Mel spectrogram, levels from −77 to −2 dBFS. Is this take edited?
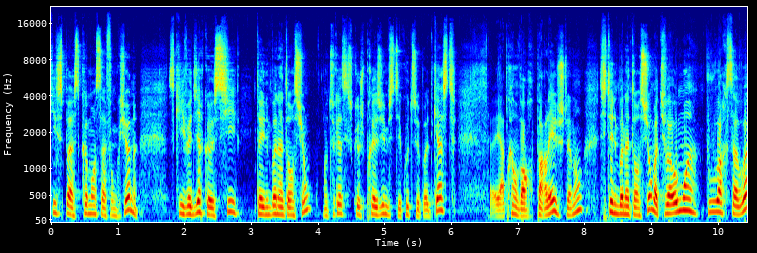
yes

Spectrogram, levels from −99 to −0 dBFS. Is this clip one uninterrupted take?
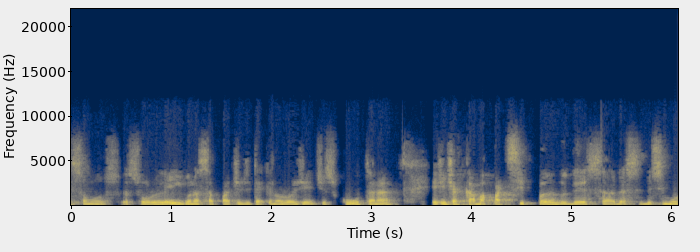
yes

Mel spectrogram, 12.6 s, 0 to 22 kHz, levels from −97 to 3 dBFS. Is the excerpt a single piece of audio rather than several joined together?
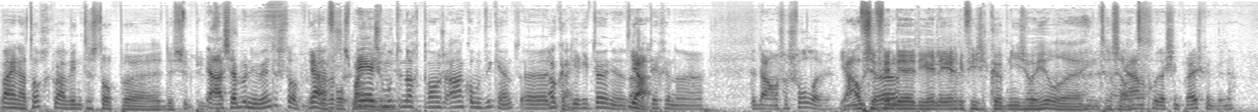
yes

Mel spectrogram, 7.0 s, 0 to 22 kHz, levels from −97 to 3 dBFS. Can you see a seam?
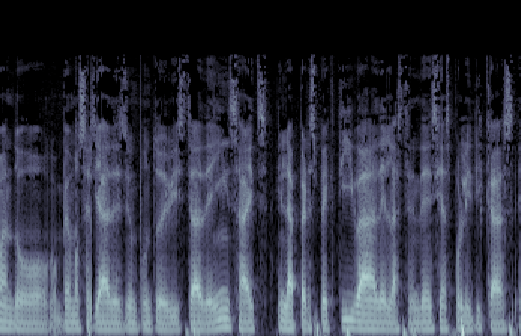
yes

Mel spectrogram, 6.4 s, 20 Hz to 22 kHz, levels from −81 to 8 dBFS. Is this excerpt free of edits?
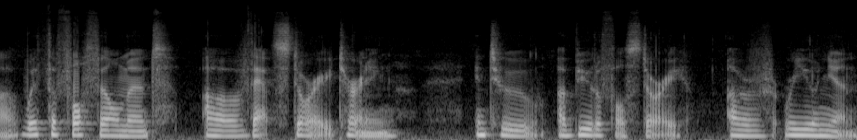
yes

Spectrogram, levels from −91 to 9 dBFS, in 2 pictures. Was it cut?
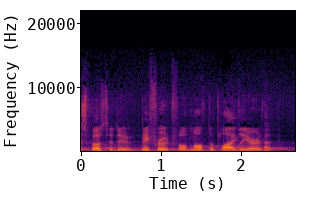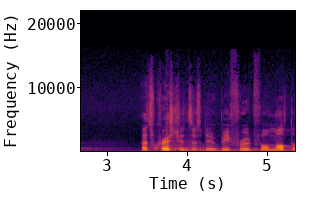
yes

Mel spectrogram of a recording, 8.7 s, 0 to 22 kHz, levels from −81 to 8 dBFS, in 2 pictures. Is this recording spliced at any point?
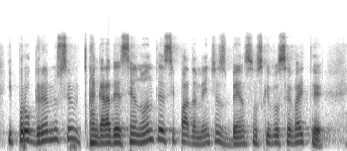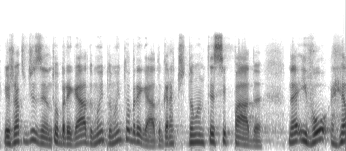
yes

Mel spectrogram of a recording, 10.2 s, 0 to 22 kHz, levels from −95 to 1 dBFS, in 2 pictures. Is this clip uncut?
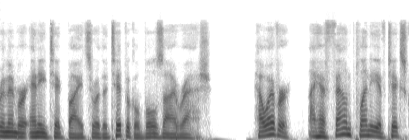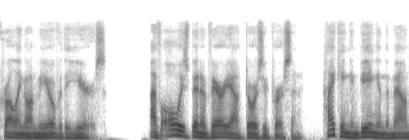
yes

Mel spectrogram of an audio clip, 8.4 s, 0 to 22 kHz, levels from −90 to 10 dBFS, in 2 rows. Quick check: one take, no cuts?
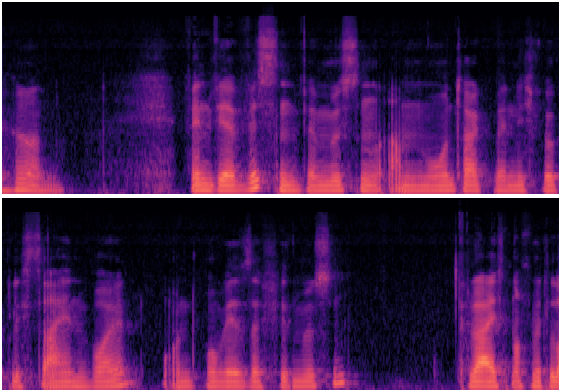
no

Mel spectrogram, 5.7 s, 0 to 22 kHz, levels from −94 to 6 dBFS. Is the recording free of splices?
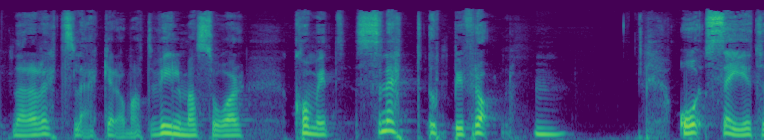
yes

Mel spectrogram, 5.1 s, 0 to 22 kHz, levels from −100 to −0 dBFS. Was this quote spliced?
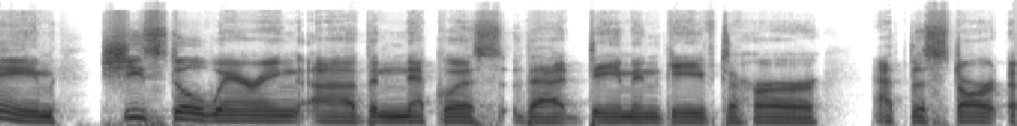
no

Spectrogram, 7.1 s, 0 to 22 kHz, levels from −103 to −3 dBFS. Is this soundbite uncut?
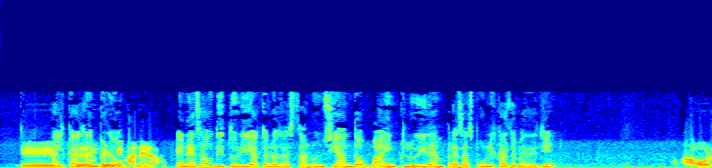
no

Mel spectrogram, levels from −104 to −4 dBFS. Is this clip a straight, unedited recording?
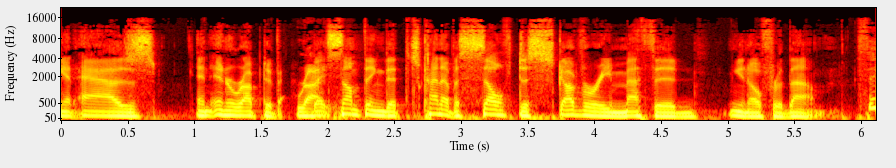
no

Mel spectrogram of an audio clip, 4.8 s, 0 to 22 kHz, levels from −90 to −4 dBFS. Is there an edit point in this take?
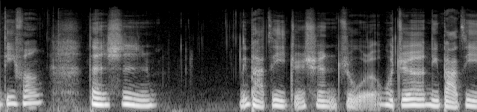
no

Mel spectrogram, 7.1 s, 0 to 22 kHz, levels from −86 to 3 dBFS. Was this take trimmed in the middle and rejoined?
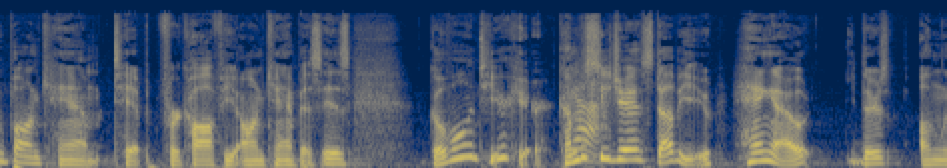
no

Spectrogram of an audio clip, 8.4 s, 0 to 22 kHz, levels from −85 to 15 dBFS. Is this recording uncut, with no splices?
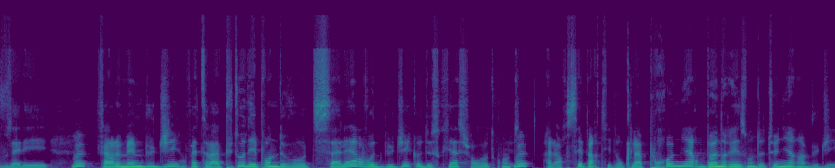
yes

